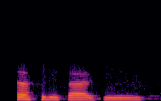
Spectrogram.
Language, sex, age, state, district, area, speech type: Punjabi, female, 45-60, Punjab, Mohali, rural, conversation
